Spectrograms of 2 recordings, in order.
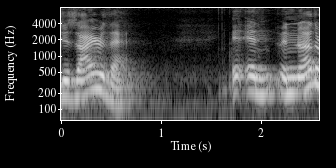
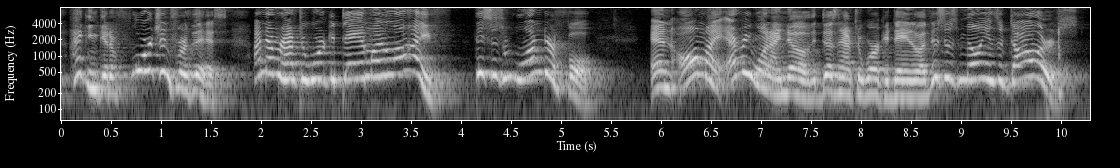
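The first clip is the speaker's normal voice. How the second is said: giddy, much higher voice over the treasure, with a laugh; excited; 11 semitones higher than usual. Pretend. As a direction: gloat with delight at a fortune. Imagining finding hidden treasure.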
